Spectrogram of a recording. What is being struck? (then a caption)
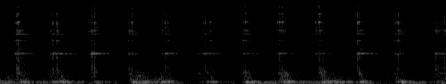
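Ribbed glass whiskey bottle, partly filled. Fingertips and nails of both hands tap quickly on the ribbed sides of a tall, ridged glass whiskey bottle that stands on a table, partly filled with liquid. A steady run of sharp, bright clicks rings briefly over a low, rumbling hum, with a faint thin tone held steady underneath.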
